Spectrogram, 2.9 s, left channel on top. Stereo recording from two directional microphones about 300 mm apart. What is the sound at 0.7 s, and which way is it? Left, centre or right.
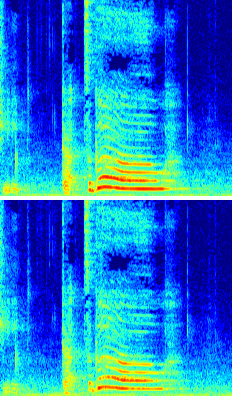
A woman's voice, left.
